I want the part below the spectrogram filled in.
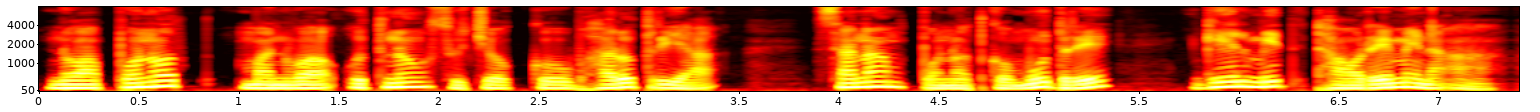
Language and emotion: Santali, neutral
